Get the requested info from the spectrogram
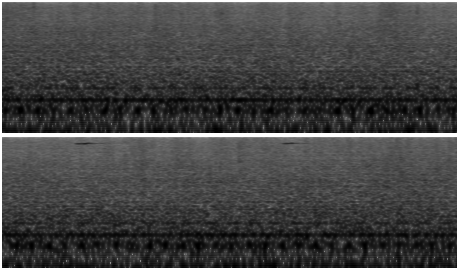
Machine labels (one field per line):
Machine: pump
